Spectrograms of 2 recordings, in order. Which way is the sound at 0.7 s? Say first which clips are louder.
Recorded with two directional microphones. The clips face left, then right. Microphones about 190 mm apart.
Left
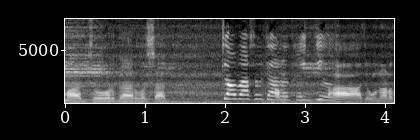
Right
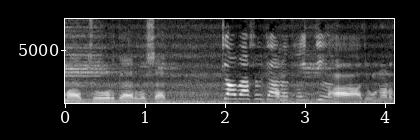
Right 3 dB; 35° right (ahead or behind).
